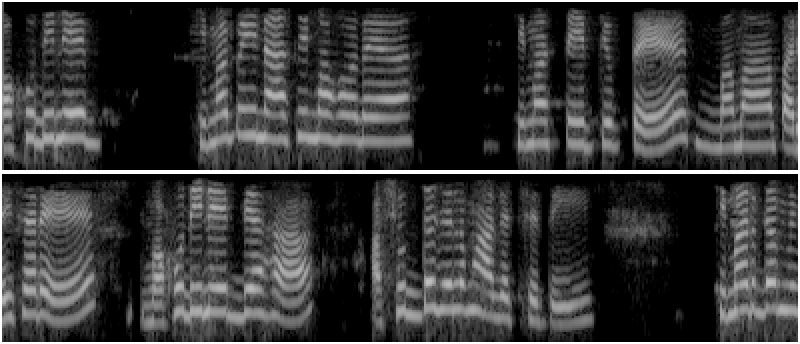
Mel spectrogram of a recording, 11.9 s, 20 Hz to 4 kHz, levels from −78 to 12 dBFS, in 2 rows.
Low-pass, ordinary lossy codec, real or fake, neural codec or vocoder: 3.6 kHz; MP3, 24 kbps; real; none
